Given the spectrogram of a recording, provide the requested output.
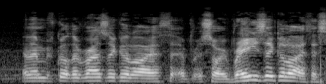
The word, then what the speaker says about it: Razer: And then we've got the Razer Goliathus. I always say Razer or Razer. It's clearly Razer, yeah, I say Razer. But then again, obviously, Razer is actually spelled with an O, so you get the idea.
